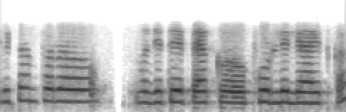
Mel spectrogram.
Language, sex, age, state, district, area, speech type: Marathi, female, 18-30, Maharashtra, Osmanabad, rural, conversation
